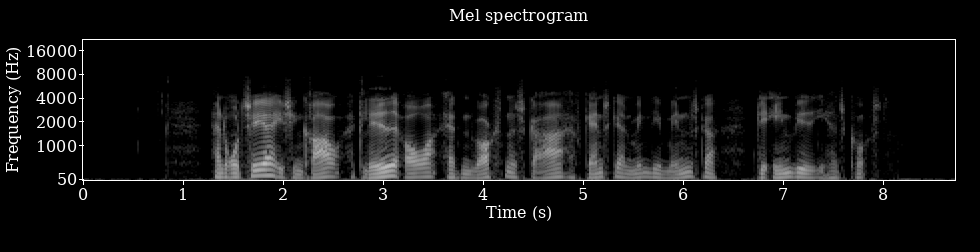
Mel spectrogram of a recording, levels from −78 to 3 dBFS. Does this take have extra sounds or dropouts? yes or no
no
